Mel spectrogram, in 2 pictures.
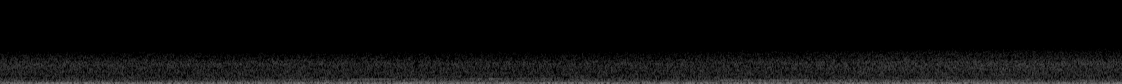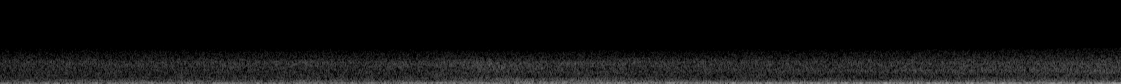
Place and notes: Saltwell Allotments, Gateshead, UK - Geese, Train
Recording on path between Saltwell Cemetery and Saltwell Allotments. Facing West and Team Valley Trading Estate. A1 in distance and East Coast Mainline near-by. Two formations of Geese, possibly Canadian Geese fly over. Recording includes sound of train travelling South on East Coast Mainline. Also sound of dog whining. Recorded on Sony PCM-M10.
